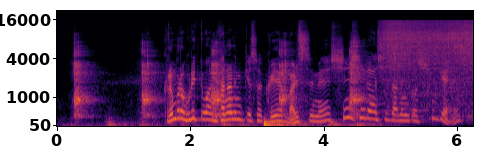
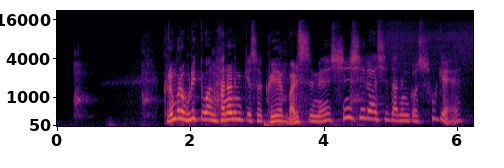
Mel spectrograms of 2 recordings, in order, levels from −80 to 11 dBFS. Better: second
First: household noises; loud; throughout; 2 dB below the speech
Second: household noises; faint; throughout; 20 dB below the speech

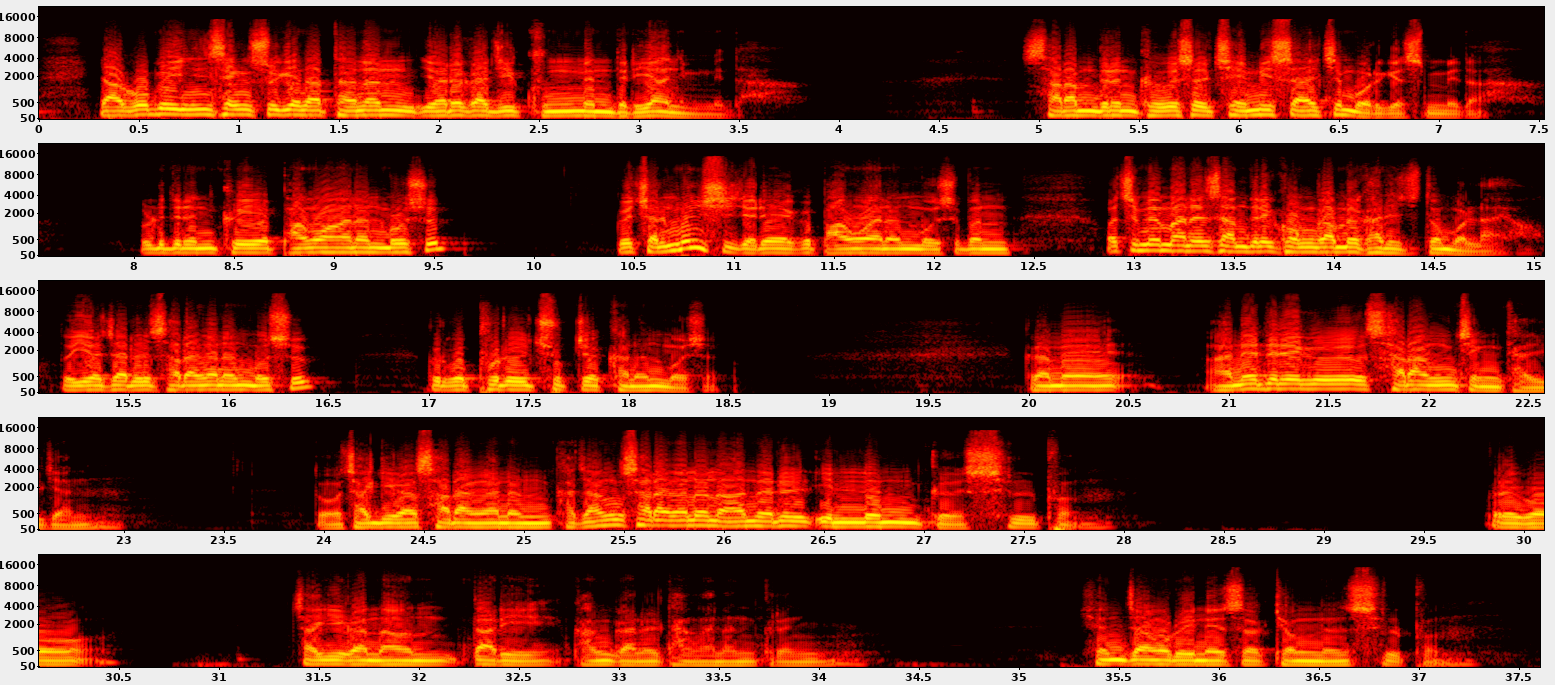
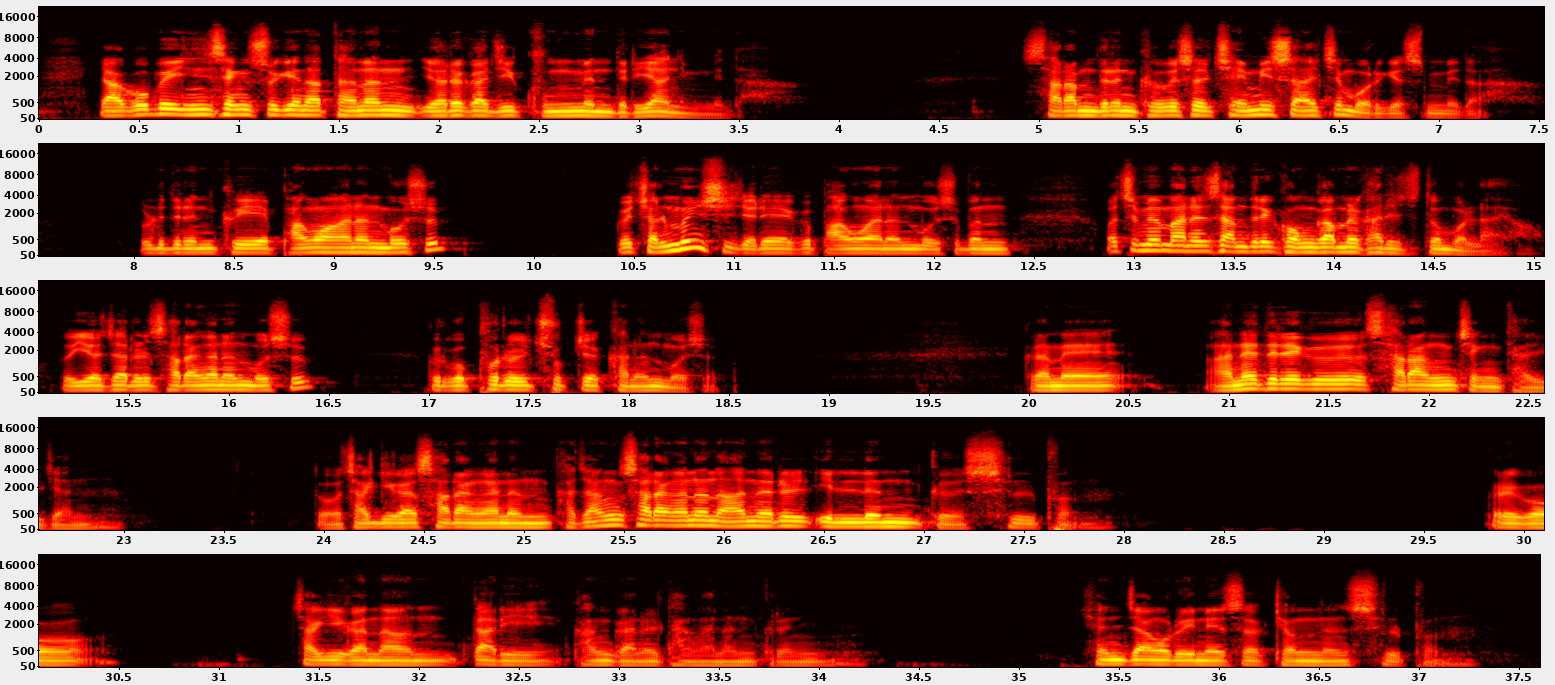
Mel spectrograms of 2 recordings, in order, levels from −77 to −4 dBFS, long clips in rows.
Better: second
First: distortion; heavy; 14% of the sound clipped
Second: none

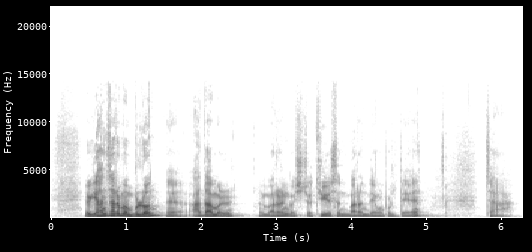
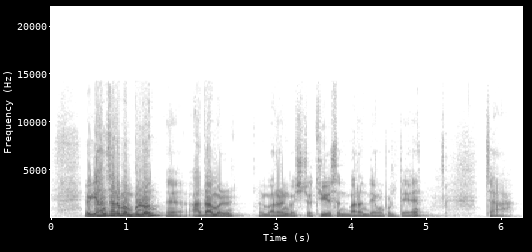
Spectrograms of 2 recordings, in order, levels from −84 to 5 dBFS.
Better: first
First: none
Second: distortion; slight; 2% of the sound clipped

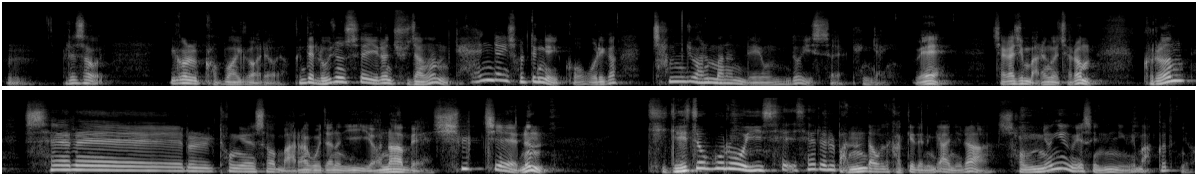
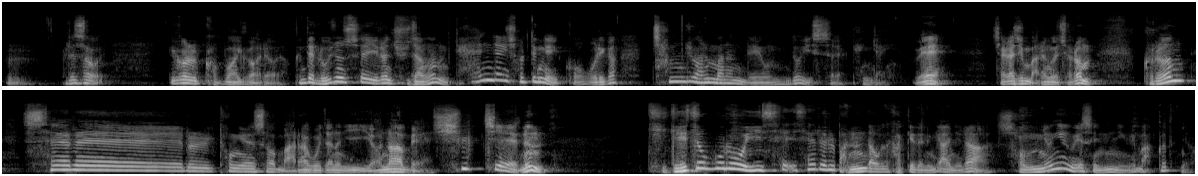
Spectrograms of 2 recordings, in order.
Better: first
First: none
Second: garbled, watery; slightly; nothing above 11 kHz

